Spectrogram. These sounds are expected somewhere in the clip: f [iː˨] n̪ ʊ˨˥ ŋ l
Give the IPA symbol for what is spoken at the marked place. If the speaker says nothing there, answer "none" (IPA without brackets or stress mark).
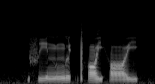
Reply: iː˨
